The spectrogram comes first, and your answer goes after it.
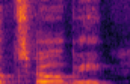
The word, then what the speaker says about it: Tobe: Oh, I called him Tobe Hooper for years. It wasn't until like the birth of like the internet really somebody could correct me. Oh, Toby.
